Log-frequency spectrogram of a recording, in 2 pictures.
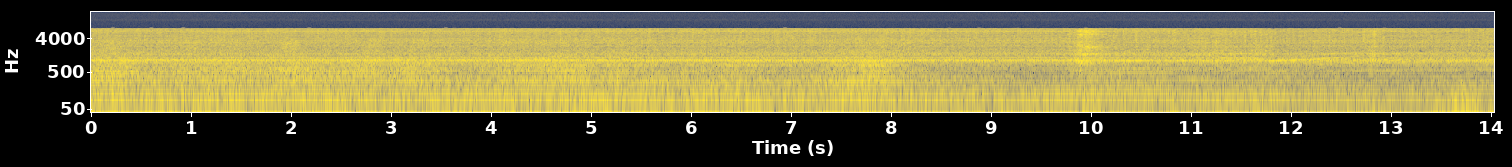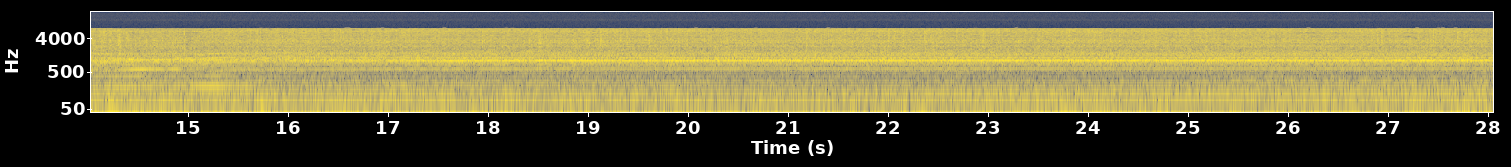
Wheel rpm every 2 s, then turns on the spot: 0, 0, 0, 0, 0, 10, 10, 20, 0, 0, 0, 0, 0, 0.
14-16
